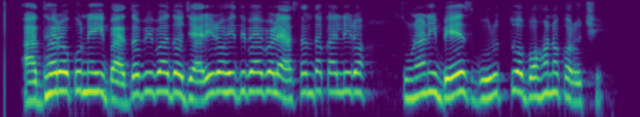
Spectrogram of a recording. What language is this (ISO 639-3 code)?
ori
